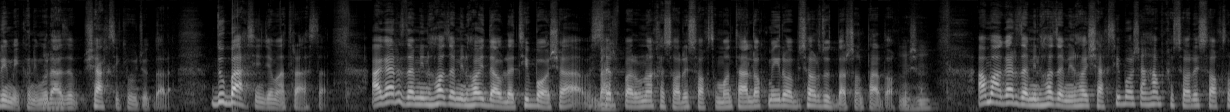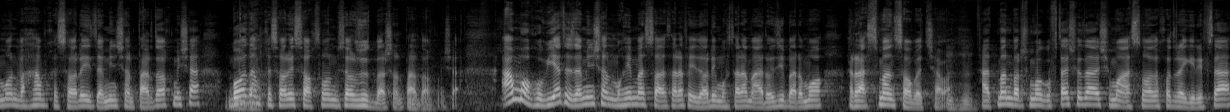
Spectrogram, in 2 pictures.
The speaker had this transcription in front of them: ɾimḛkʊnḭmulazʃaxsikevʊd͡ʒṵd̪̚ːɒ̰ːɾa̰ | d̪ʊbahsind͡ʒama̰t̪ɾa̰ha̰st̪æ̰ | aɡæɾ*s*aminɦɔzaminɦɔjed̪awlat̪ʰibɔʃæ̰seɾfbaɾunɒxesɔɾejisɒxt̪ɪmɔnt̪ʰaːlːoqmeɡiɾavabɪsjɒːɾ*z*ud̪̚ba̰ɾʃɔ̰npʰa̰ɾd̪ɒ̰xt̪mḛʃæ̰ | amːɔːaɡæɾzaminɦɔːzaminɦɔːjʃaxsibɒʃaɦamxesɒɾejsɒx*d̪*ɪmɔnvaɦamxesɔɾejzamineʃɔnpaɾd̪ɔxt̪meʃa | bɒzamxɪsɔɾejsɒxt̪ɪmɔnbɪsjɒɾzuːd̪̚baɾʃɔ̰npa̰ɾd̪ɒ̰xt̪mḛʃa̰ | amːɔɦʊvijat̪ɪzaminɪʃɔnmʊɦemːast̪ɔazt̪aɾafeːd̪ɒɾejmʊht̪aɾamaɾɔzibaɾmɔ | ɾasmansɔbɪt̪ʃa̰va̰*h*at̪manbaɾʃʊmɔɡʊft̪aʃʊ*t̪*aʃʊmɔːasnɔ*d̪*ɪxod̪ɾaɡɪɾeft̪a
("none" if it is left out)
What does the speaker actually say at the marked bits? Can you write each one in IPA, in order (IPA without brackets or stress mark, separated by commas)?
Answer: z, z, t̪, h, d̪, d̪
